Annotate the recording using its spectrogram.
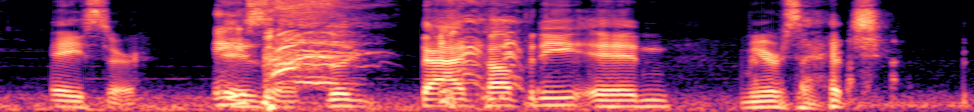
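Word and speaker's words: Æsir: Next up, Acer. That is spelled A E S I R. Aer.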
